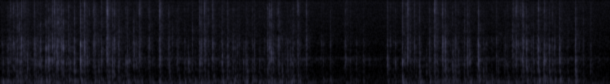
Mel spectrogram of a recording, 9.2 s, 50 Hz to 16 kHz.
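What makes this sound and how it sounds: Fingertips with red-painted nails type fast on a slim backlit aluminum keyboard whose keys are covered by a red silicone skin. The result is a dense, rapid stream of short, soft, muffled key taps with a dull thud underneath and a tone centered near 1.1 kHz. The typing eases briefly a little past the midpoint, then resumes at the same quick pace.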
